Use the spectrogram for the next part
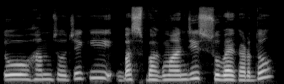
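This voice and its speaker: A woman's voice: on the high side, unhurried, darkish tone, no room sound, clean studio sound. A young woman casually telling a hostel ghost story, chatty, slipping in English phrases and laughing often.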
